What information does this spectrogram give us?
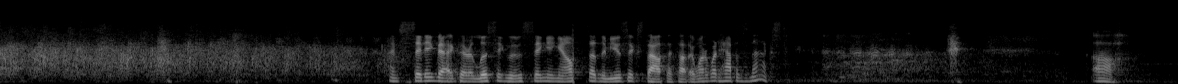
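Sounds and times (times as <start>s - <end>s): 
audience applause: 0.0s - 4.1s
speech: 3.9s - 8.0s, 10.9s - 11.4s.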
